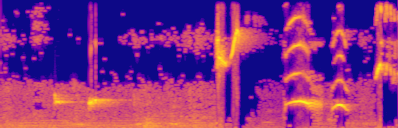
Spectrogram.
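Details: Asian glossy starling giving scattered calls: soft whistled notes, then sharp high metallic chirps and ringing whistles in short bursts, separated by brief quiet gaps.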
